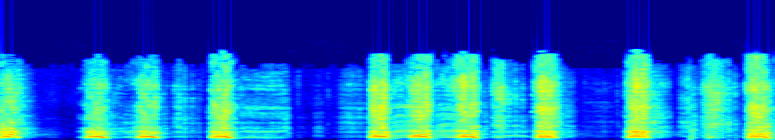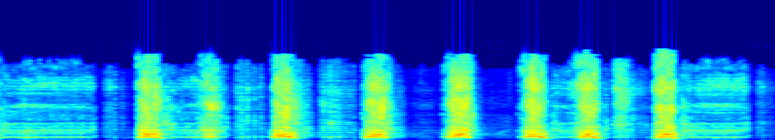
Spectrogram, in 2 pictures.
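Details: Turkmen Alabai, a Central Asian Shepherd Dog, defending territory in a guard test, giving steady bursts of heavy barks, two to four at a time, separated by brief gaps over about twelve seconds.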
